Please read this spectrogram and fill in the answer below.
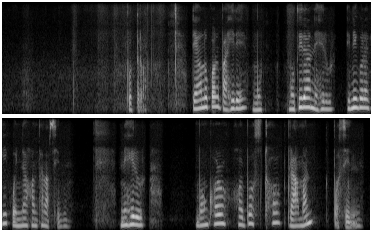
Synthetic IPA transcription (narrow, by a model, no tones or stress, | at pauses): putɹɔ̰ | tɛʊ̃lʊkɔɹbaɦiɹɛ | motiɾaneɦeɹuɹ | tiniɡɔɹakikojnːaxɔnt̪ʰanasil | neɦeɹuɹ | bɔŋkʰɔɹxɔɹbɔstʰɔbɹaman | pa̰sḭl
